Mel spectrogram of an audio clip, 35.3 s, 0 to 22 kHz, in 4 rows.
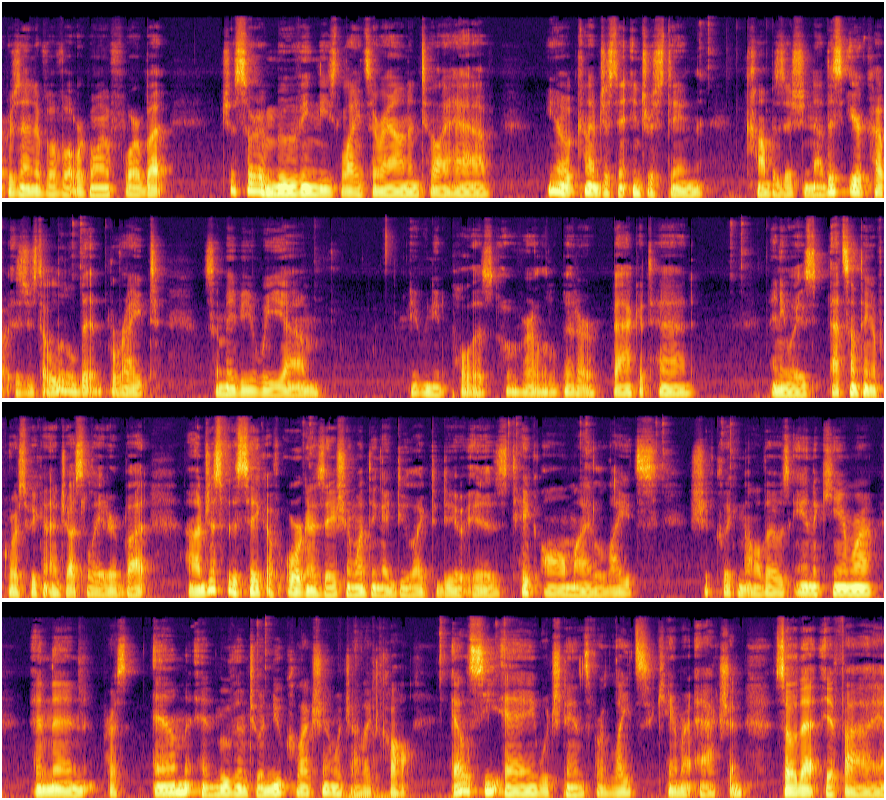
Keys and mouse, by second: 6.9 click, 7.3 shift+middle click, 7.6 middle click, 8.8 middle click, 9.5 click, 9.8 middle click, 11.7 g, 11.9 middle click, 16.0 click, 16.8-17.2 middle drag, 17.5 shift+middle click, 18.0-18.3 middle drag, 20.5 click, 22.6 shift+click, 23.3 shift+click, 24.1 shift+click, 27.9 m.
